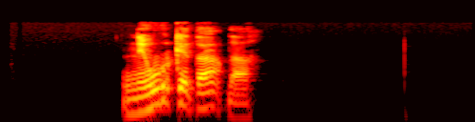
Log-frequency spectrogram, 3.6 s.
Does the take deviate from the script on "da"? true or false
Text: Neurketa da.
false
